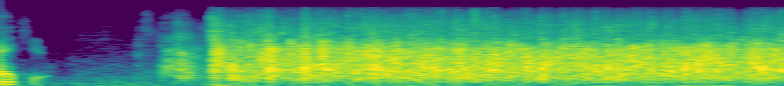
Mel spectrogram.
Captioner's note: applause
